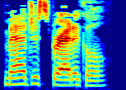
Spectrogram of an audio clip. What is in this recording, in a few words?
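"magistratical", British English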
